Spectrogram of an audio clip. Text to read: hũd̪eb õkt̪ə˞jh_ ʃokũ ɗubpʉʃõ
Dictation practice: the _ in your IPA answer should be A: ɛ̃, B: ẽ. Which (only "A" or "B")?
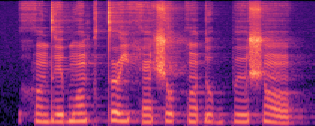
B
